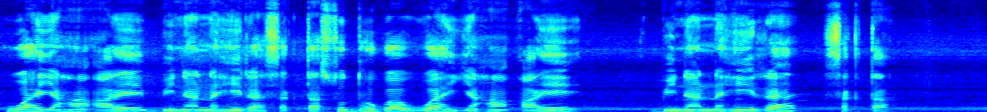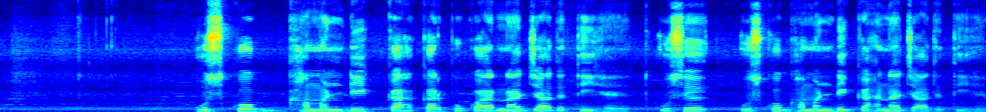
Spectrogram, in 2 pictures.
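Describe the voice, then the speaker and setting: A man's voice: fairly high pitch, warm tone, slight background noise. A man giving a grammar lesson, working through sentences one by one and correcting each. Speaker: teacher.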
